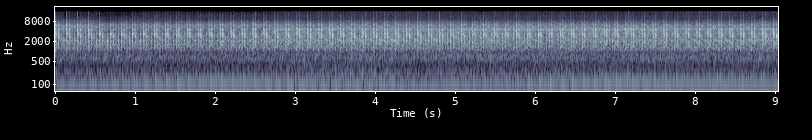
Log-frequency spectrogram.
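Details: Car at idle with a sharp, regular tapping two to three times a second over the engine; owner asks where the sound comes from, knock of unknown origin.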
